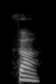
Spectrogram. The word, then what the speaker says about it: θα: The future marker. Θα. Soft, th, like in, think.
